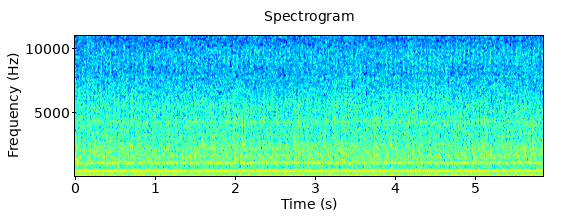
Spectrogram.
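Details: Kitfox airplane with Yamaha Apex engine at idle: steady idle with a faintly uneven, stumbling beat under a flat drone, sounding like a misfire; vacuum leak suspected, not confirmed.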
